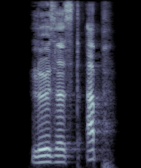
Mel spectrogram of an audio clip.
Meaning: second-person singular subjunctive I of ablösen
- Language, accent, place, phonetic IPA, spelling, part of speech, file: German, Germany, Berlin, [ˌløːzəst ˈap], lösest ab, verb, De-lösest ab.ogg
